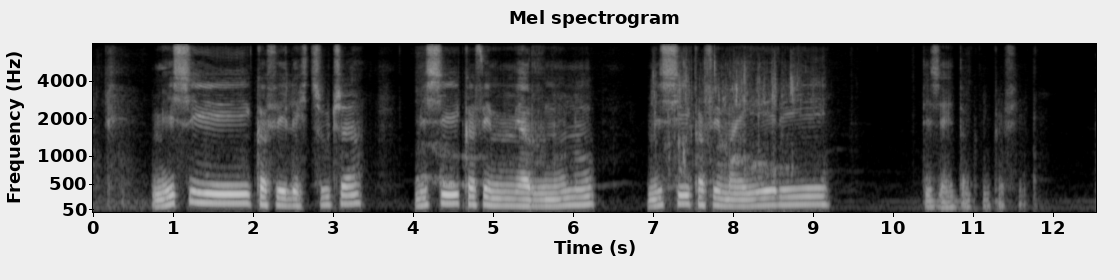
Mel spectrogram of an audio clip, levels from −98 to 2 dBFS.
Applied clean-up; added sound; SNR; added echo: neural mask model RNNoise.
